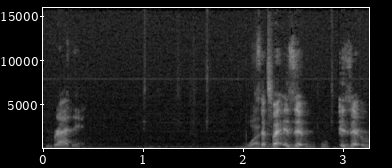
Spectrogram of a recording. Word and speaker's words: Reading: friend from reading pennsylvania and it is to pronounce reading but is it is it reading pennsylvania then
